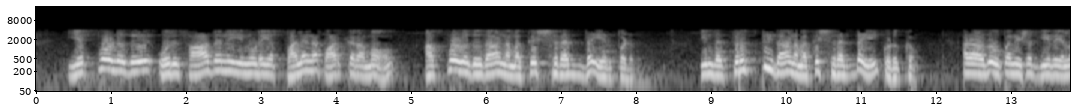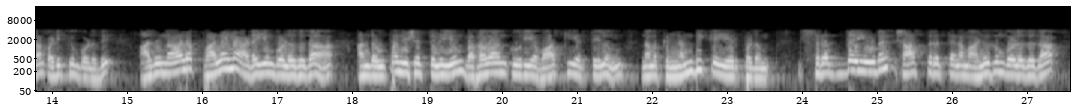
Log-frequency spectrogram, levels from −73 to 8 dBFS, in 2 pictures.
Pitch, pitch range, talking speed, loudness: 160 Hz, 145-180 Hz, 80 wpm, -10 LUFS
